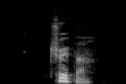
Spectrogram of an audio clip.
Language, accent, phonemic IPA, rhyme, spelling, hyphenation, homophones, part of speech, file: English, Australia, /ˈtɹuːpə(ɹ)/, -uːpə(ɹ), trooper, troop‧er, trouper, noun / verb, En-au-trooper.ogg
- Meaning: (noun) 1. A soldier of private rank in cavalry or armor 2. A cavalry horse; a charger 3. A soldier 4. A troopship 5. Ellipsis of state trooper 6. A mounted policeman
